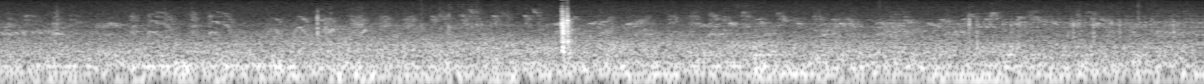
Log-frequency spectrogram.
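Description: Faint, scattered high bird chirps and tweets, with one sharp click about three seconds in.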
